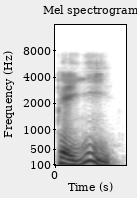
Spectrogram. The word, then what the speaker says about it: payee: So pay, but the pronunciation of this one is payee.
